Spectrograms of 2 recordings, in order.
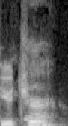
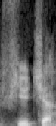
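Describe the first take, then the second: First: It is said with an American accent. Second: It is said with an Australian accent. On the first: "Americans would sort of say more like" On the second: "Australians are more likely to say"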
